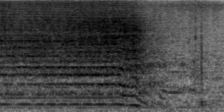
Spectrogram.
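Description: Twin electric motors of a small RC speedboat running with a steady high whine over the hiss of spray. About a second and a half in, the whine drops in pitch and winds down.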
